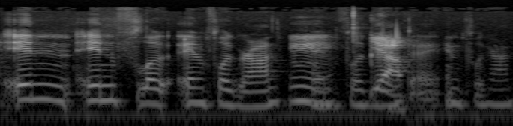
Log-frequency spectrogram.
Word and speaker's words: in flagrante: Yeah, because he says they're found in flagrante. How do you pronounce it?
